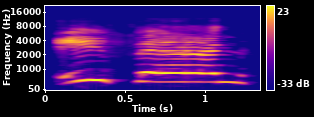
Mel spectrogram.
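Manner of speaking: loud high call across the room. Acted. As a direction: call him over loudly. Calling her son loudly.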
